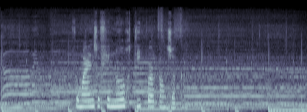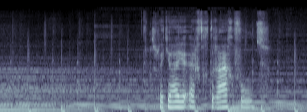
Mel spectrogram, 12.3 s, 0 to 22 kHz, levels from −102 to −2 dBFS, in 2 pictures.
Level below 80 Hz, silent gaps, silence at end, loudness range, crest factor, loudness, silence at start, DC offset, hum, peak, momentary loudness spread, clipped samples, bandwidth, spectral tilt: -44 dBFS; none; 0 s; 10 LU; 22 dB; -30 LUFS; 0 s; under 0.1%; none; -8 dBFS; 16 LU; under 0.1%; 14.5 kHz; -5 dB/octave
